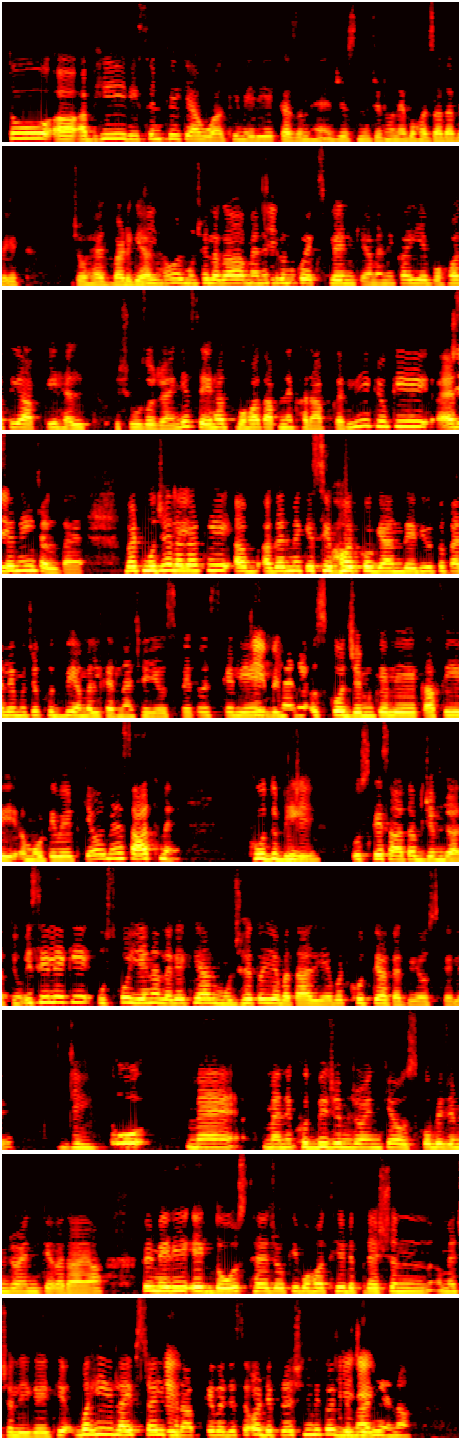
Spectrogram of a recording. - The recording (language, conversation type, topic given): Hindi, unstructured, क्या आपको लगता है कि लोग अपनी सेहत का सही ख्याल रखते हैं?
- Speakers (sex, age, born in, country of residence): female, 18-19, India, India; female, 25-29, India, India
- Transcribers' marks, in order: static; in English: "रिसेंटली"; in English: "कज़िन"; in English: "वेट"; distorted speech; in English: "एक्सप्लेन"; in English: "हेल्थ इश्यूज़"; in English: "बट"; laughing while speaking: "किसी और को"; in English: "मोटिवेट"; in English: "बट"; in English: "जॉइन"; in English: "जॉइन"; in English: "डिप्रेशन"; in English: "लाइफ़स्टाइल"; in English: "डिप्रेशन"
